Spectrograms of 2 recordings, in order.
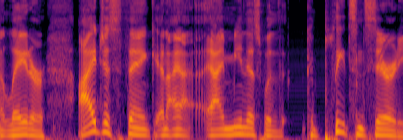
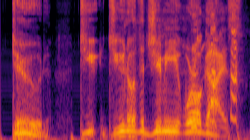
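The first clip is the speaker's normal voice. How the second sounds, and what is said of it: Imitates another person's voice. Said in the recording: “That's my Chuck impression.”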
